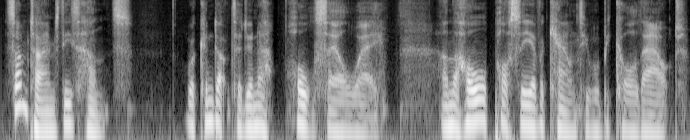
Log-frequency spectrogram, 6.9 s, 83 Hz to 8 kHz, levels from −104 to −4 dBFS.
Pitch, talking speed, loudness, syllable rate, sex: 115 Hz, 175 wpm, -20 LUFS, 6.0 syllables/s, male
